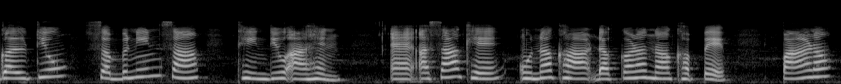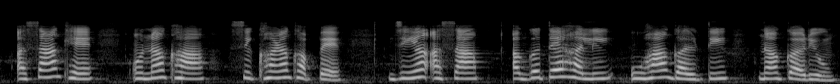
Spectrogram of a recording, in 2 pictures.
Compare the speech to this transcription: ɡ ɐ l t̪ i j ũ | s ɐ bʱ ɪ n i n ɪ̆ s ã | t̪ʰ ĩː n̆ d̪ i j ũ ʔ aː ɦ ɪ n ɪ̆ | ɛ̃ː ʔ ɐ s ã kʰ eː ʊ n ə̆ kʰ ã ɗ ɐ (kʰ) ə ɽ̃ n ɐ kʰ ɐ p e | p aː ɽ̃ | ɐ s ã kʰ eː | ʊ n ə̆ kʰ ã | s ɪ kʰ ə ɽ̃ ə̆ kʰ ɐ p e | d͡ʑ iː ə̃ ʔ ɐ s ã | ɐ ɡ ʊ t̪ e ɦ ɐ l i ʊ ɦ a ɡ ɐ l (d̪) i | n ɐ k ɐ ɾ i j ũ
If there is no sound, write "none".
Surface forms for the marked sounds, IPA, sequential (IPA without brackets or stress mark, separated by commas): k, t̪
